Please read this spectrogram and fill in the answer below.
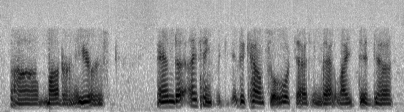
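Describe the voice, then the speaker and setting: A man with an American accent speaks at a fairly slow pace. Background noise is noticeable. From Washington, D.C. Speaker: author. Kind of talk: radio interview. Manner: halting.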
